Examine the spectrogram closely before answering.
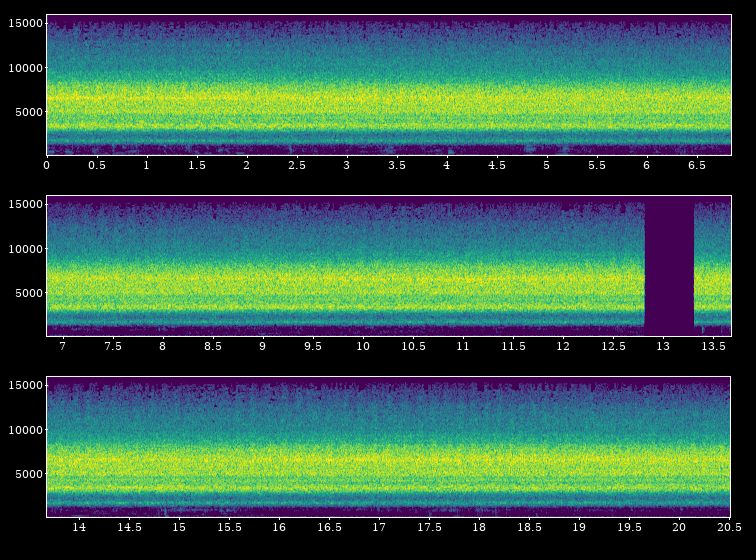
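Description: Steady, high-pitched insect chorus, a dense unbroken drone of buzzing insects such as cicadas. It cuts out completely for a moment about two-thirds of the way through.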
